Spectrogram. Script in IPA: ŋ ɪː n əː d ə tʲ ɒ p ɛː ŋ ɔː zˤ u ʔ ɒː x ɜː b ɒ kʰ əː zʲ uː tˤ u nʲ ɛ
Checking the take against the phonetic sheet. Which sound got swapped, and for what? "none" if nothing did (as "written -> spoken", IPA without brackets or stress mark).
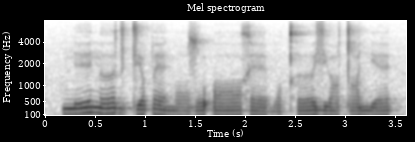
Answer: ɜː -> ɛː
